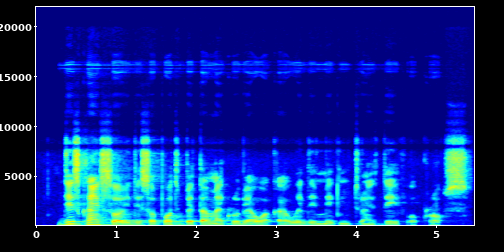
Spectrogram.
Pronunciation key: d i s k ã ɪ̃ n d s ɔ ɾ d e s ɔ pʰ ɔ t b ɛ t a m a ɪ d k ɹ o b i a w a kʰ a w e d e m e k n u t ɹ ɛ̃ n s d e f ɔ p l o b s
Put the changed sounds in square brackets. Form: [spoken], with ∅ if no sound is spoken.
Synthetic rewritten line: d i s k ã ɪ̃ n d s ɔ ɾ d e s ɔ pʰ ɔ t b ɛ t a m a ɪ [∅] k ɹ o b i a w a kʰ a w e d e m e k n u t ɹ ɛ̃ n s d e f ɔ [k] l [ɔ] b s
